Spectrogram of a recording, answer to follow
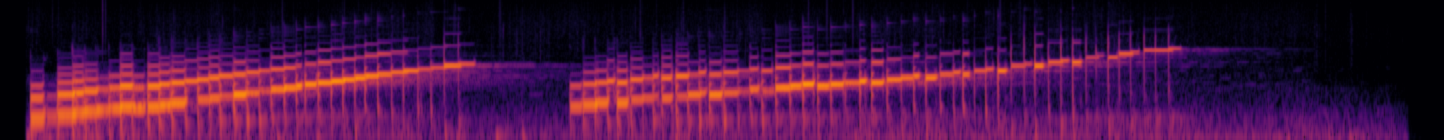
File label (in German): Musikeffekte Keyboard Tonleiter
